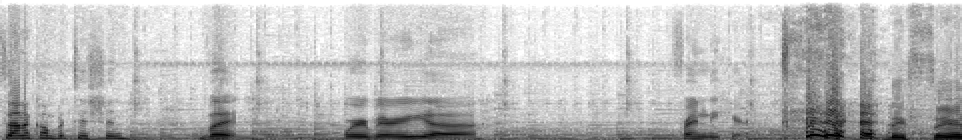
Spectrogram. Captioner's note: laughs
